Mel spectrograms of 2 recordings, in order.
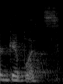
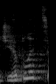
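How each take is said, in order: First: "giblets" said with a hard G, GIB-lets. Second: "giblets" said with a J sound, JIB-lets; soft-g giblets. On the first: Cook asking which way to say it, "giblets" with a hard G. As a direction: say "giblets" with the g of "give". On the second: Cook asking which way to say it, "giblets" with a J sound. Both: Shown as a demonstration. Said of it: "Is it giblets or giblets?".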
